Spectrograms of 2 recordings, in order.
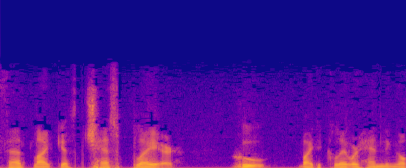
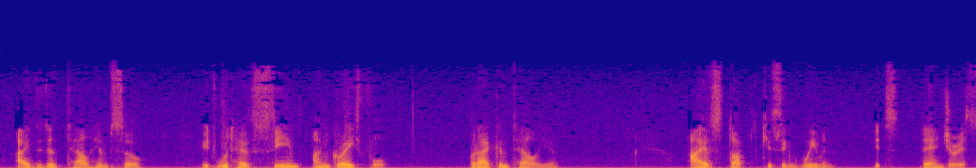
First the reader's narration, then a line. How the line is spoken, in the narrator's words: he went on quietly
